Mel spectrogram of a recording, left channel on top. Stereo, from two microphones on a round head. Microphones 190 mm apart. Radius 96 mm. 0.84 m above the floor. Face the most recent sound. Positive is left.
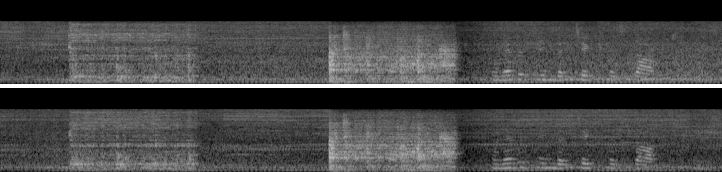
turn(degrees=55)  # may be behind; listen again after turning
